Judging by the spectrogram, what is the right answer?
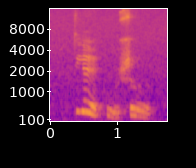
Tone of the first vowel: falling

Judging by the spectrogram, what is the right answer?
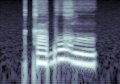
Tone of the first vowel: low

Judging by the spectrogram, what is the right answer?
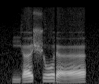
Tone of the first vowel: rising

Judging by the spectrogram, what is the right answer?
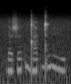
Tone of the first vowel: low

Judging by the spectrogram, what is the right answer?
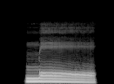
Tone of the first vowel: falling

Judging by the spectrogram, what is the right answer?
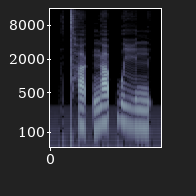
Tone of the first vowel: low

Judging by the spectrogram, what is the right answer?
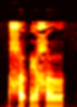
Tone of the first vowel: high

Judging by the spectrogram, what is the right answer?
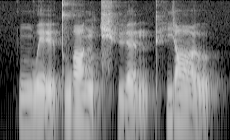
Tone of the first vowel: low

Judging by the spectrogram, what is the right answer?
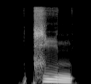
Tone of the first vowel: falling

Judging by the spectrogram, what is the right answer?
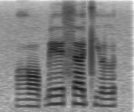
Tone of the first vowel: low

